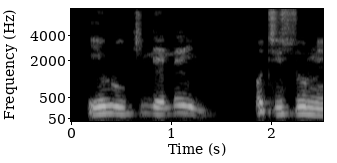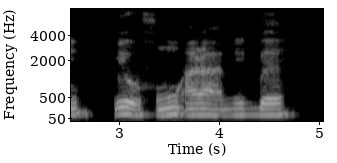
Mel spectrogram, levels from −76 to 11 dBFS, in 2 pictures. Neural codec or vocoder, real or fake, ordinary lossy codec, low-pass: codec, 16 kHz, 8 kbps, FreqCodec, smaller model; fake; none; none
